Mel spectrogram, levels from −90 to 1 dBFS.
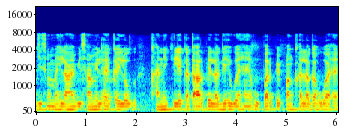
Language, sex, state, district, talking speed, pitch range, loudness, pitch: Hindi, male, Chhattisgarh, Raipur, 210 wpm, 110-115 Hz, -20 LUFS, 110 Hz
